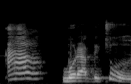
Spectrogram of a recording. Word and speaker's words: Al Murabitun: And the group that brought Islam were called the Almoravids and so this group, known as Al Murabitun, um, that is to pronounce Amurabit, Amuravit in Arabic. So it becomes Al Murabitun.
